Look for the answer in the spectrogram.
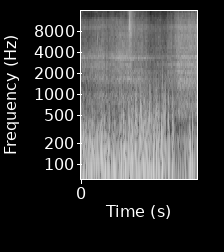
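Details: Haier 5K BTU window air conditioner, salvaged from a barn and cleaned and bleach-disinfected, test on high fan with no ducts fitted: a steady whoosh of air with an even rumble and no knocks or rattles. High speed is normal.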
